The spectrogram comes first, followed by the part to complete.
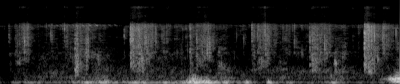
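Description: Footsteps on a wet, rain-soaked dirt track, a step roughly every half second.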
